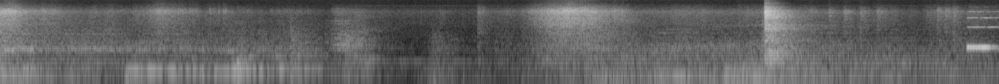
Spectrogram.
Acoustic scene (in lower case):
elevator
